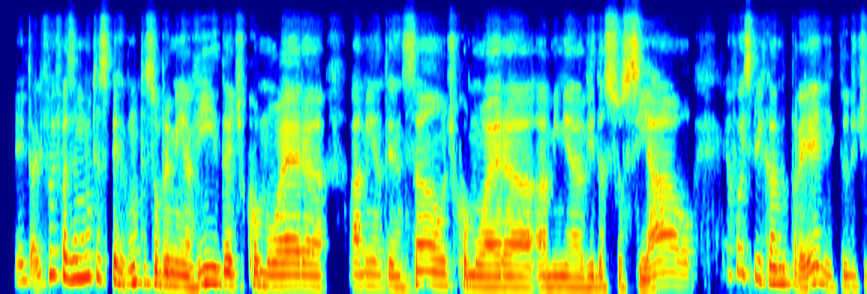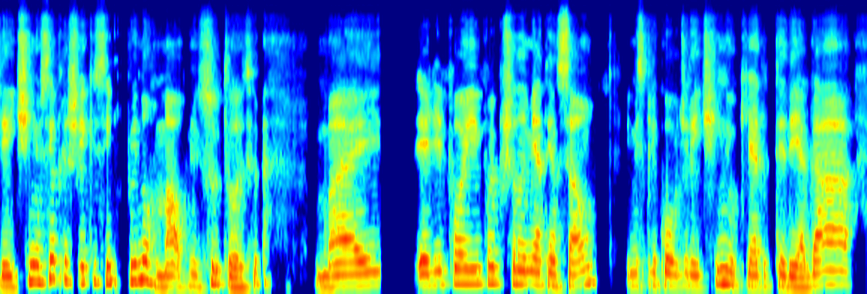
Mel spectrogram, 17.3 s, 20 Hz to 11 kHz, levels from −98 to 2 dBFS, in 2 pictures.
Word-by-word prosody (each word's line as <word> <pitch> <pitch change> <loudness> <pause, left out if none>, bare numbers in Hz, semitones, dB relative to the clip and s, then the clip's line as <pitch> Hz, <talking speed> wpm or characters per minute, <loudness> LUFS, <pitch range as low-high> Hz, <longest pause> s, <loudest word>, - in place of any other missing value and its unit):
Então, 190 +2 -5
ele - - -6
foi 260 0 0
fazendo 220 -3 +3
muitas 230 -2 +2
perguntas 165 +2 0
sobre 145 -2 +3
a - - +3
minha 125 -3 +3
vida, 155 +2 +3
de 130 +1 -9
como 130 -3 +1
era 130 -2 +3 0.2
a 130 0 -1
minha 135 0 -3
atenção, 130 +4 0
de 135 0 -8
como 125 -2 +1
era 120 0 +3
a 120 0 -1
minha 120 -1 0
vida 120 +1 -1
social. 130 +5 +1 0.3
Eu 260 - -15
fui 280 -1 -5
explicando 180 -10 0
pra 110 -8 -2
ele 145 -3 0
tudo 125 0 -4
direitinho, 120 +10 +1
sempre 210 +3 -1
achei 175 -2 -2
que 185 - -9
sempre 175 +2 -2
fui 185 0 +2
normal 125 - +1
nisso 135 +5 -3
tudo. 110 -6 0
Ah, - - -12 0.5
mas 130 +4 +1 0.4
ele 145 +2 +2
foi 160 0 0
foi 170 -1 0
puxando 160 -1 -2
a - - 0
minha 145 -1 +1
atenção 140 +4 -1 0.3
e - - -12
me 135 - -5
explicou 140 0 -2
direitinho 135 +4 -1
o - - -13
que - - -7
era 125 0 -1
o - - -16
TDAH, 140 +5 +1
135 Hz, 195 wpm, -21 LUFS, 125-160 Hz, 0.5 s, fazendo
